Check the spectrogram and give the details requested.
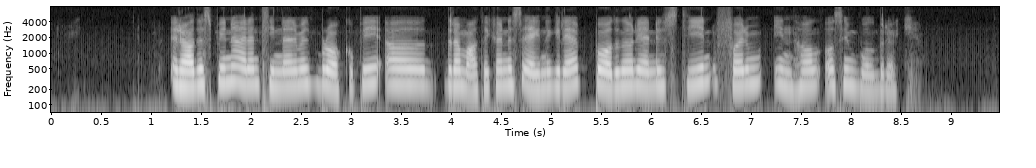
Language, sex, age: Norwegian, female, 18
